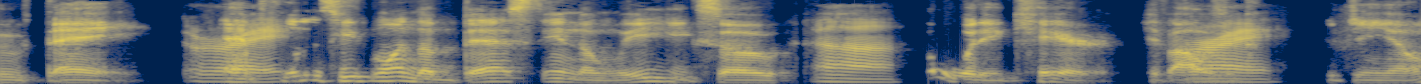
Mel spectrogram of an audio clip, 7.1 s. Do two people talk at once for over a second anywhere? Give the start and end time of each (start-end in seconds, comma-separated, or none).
none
